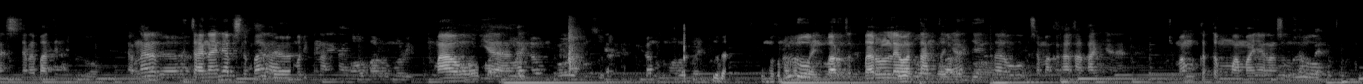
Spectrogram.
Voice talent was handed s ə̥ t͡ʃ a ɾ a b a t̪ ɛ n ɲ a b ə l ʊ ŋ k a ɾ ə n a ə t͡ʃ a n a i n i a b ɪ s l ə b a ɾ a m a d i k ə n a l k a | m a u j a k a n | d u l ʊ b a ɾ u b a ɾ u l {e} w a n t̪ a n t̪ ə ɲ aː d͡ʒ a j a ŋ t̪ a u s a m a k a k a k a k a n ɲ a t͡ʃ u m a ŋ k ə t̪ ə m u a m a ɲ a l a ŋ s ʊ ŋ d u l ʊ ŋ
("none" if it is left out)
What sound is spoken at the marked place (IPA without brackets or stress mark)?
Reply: e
